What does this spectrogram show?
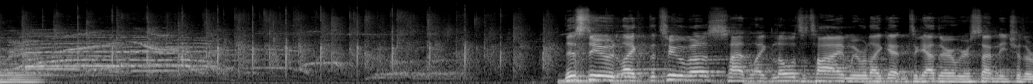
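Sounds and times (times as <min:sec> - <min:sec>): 
whoops and high-pitched cheers: 0:00.0 - 0:04.8
audience applauding: 0:00.0 - 0:06.2
speech: 0:05.6 - 0:10.3.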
